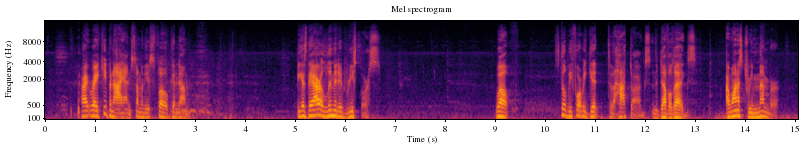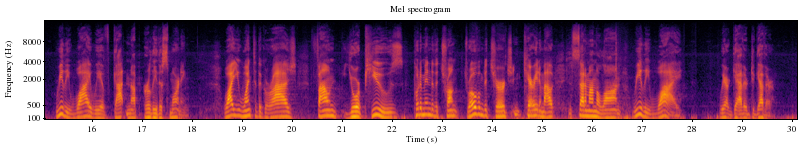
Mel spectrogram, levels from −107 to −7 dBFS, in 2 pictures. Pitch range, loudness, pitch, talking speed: 110-145 Hz, -32 LUFS, 120 Hz, 160 wpm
